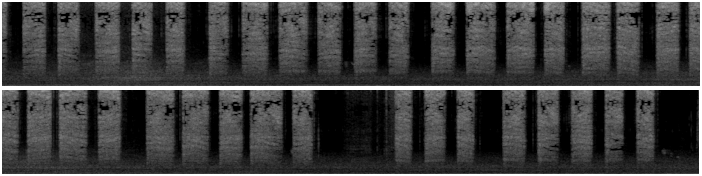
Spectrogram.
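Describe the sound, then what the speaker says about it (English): Long bursts of aerosol spray hiss repeatedly in quick succession, close and steady, with short gaps, spraying HyperDip satin black onto Tesla Model Y Gemini wheels. "Spray at an angle to get the different angles of the wheels."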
